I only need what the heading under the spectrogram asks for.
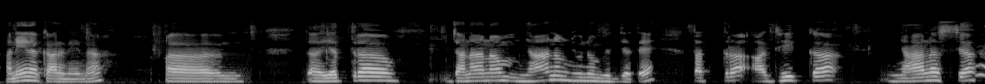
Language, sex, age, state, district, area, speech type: Sanskrit, male, 18-30, Kerala, Palakkad, urban, spontaneous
